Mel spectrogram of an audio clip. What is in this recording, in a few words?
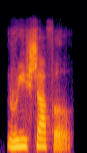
"reshuffle", Indian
